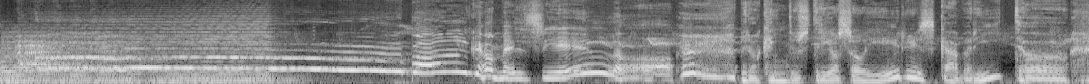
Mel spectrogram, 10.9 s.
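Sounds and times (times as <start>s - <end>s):
wolf howling: 0.1s - 4.7s
speech: 4.8s - 10.8s.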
